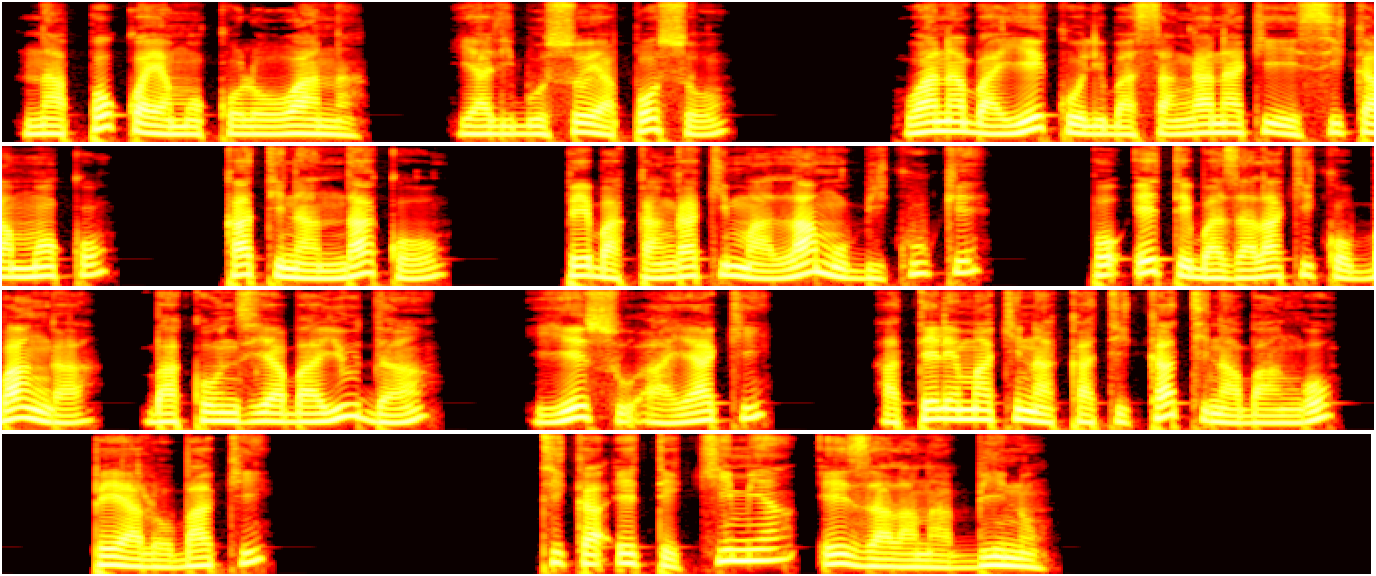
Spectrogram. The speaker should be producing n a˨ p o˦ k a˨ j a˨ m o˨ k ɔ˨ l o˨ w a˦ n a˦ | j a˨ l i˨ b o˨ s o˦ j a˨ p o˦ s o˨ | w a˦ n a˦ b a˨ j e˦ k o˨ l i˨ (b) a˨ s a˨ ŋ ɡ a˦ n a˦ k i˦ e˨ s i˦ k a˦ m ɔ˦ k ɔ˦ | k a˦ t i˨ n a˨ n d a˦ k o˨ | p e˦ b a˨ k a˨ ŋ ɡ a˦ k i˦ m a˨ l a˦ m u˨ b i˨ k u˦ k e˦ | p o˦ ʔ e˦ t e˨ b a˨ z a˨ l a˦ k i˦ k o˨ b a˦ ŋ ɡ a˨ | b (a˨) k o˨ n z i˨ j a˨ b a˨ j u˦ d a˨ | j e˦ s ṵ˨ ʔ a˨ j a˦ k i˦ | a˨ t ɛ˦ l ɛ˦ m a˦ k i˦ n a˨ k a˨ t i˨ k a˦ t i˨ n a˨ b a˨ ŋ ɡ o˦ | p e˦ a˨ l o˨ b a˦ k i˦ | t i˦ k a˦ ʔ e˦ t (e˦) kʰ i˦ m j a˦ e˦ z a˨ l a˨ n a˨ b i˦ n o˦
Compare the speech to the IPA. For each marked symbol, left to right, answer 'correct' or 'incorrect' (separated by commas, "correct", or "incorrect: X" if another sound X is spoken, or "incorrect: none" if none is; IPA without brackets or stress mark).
correct, correct, incorrect: e˨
